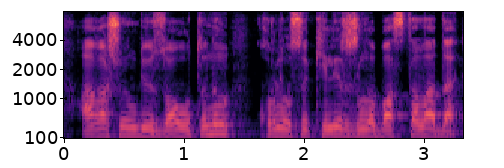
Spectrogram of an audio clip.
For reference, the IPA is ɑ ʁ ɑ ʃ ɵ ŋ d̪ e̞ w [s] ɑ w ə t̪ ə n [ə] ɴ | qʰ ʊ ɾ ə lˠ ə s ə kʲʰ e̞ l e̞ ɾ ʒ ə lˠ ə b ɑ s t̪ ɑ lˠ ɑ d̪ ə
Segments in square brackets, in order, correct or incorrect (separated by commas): incorrect, correct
